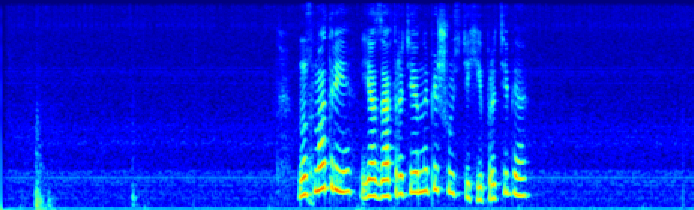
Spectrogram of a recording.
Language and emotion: Russian, positive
